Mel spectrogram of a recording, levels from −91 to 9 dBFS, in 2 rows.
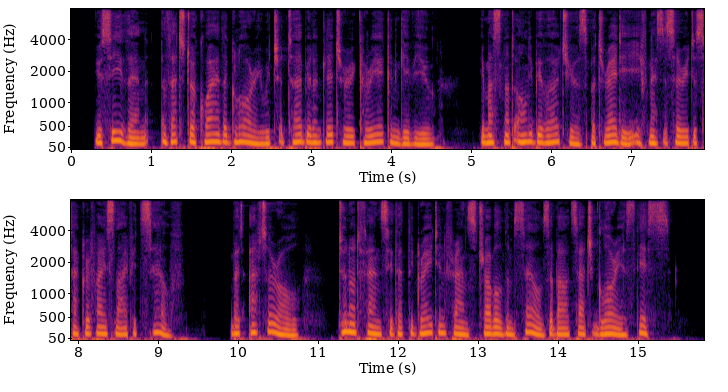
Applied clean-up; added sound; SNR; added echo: neural mask model Resemble Enhance denoiser.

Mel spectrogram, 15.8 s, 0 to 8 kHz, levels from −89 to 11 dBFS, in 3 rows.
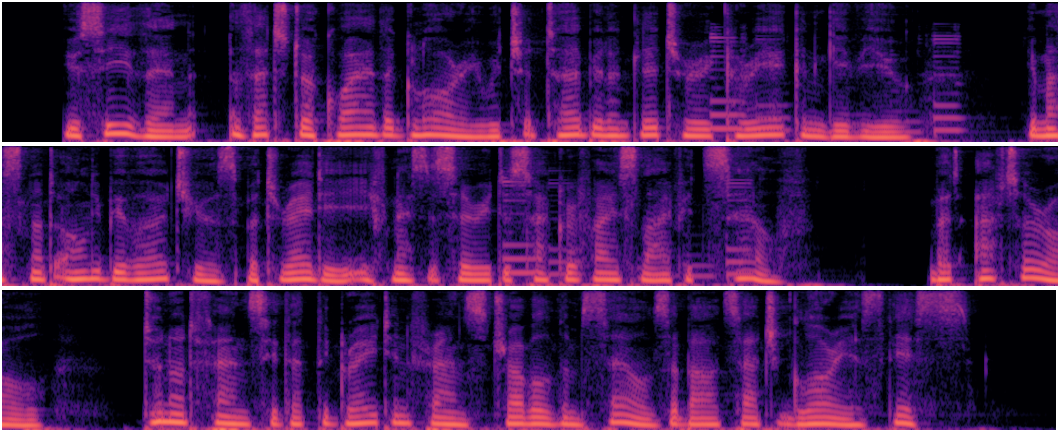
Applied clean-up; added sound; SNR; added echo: none; Electric guitar; 18 dB; none.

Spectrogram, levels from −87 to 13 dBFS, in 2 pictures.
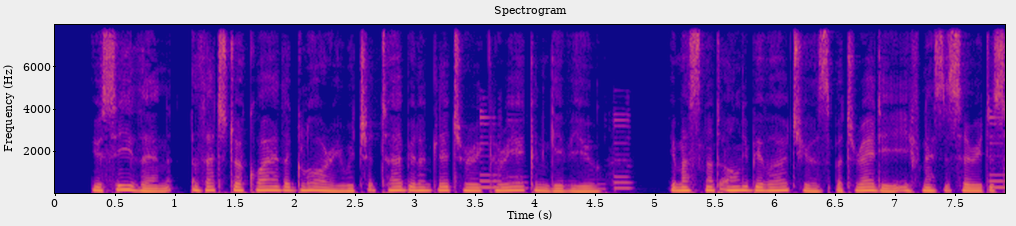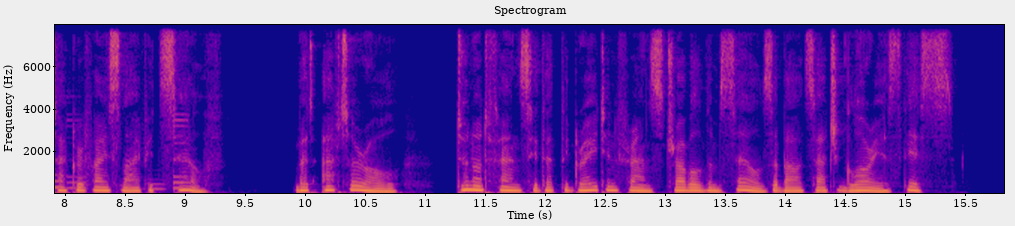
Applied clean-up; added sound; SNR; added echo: neural mask model RNNoise.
